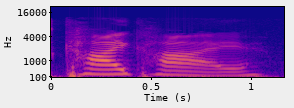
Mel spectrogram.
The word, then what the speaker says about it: Kye Kye: tell everybody that part set it straight it's Kai Kai yes and it means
